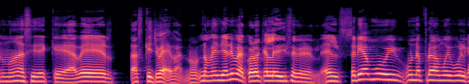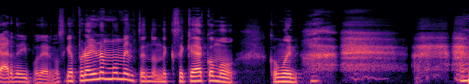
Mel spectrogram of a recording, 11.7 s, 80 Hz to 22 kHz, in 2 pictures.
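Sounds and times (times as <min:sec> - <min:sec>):
speech: 0:00.0 - 0:11.7
voice imitating heavy raspy possessed breathing: 0:08.8 - 0:11.7.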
